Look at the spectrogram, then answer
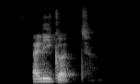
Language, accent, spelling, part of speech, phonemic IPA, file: French, France, aliquote, noun, /a.li.kɔt/, LL-Q150 (fra)-aliquote.wav
- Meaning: aliquot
